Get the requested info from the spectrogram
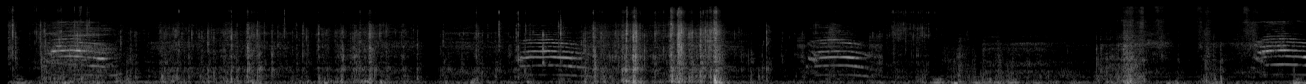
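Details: Samoyeds indoors at Christmas as Calla opens a present of fish skins and her brother Willow protests in the background: four high, whining cries with rich overtones, spaced about three to four seconds apart, over paper crinkling and rustling.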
